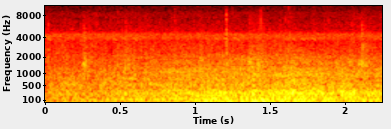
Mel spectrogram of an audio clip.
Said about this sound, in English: The rain drops in smoky silver streaks. It pops umbrellas, waves windshield wipers.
